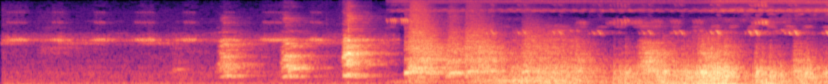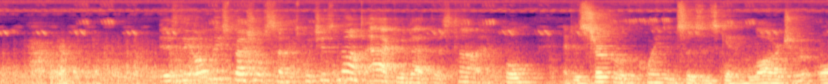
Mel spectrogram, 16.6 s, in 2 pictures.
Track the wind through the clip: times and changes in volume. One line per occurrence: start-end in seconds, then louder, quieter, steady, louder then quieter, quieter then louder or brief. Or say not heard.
4.5-16.5 quieter.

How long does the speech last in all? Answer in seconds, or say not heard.
7 s.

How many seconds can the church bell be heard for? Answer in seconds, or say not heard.
not heard.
